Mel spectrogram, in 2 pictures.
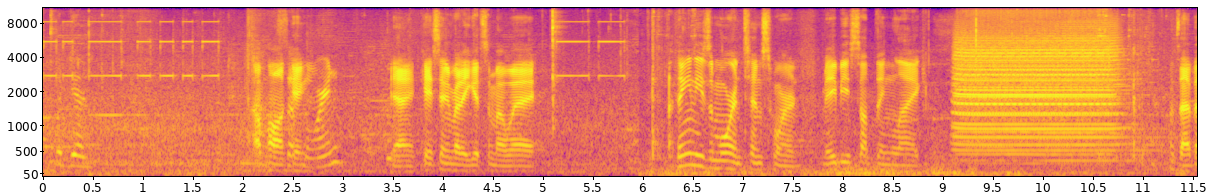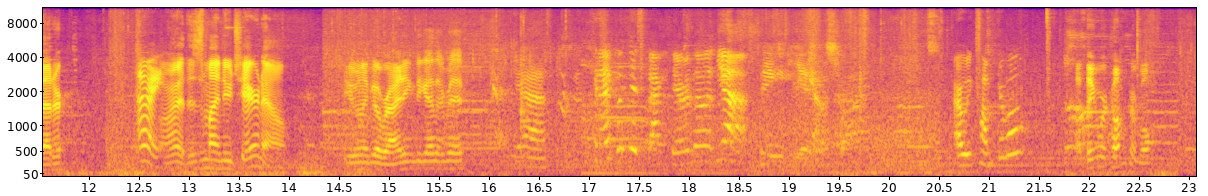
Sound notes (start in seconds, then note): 5.1 chair beeping; 9.0 train horn blaring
